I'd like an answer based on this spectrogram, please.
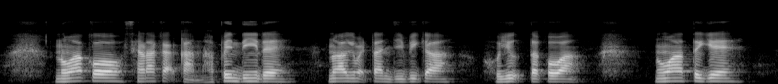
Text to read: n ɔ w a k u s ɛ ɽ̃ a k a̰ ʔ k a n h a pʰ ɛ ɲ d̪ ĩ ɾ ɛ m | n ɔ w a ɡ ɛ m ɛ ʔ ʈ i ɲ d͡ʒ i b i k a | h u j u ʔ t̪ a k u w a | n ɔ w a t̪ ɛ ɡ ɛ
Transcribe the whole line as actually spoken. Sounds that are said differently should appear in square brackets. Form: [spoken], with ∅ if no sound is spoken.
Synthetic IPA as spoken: n ɔ w a k [ɔ] s ɛ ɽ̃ a k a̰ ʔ k a n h a [p] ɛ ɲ d̪ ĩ ɾ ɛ [∅] | n ɔ w a ɡ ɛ m ɛ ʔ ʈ [a] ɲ d͡ʒ i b i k a | h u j u ʔ t̪ a k [ɔ] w a | n ɔ w a t̪ ɛ ɡ ɛ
